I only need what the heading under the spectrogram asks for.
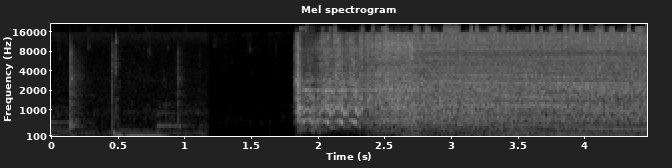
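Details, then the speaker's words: Toyota 1NZ-FE engine restarted wet after pressure washing: catches instantly into steady even idle, no misses; no check lights on, tachometer steady, engine runs as it should. "И снова у нас движок завелся без всяких проблем."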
